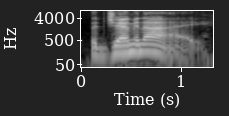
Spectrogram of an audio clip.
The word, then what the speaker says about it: Gem-In-I: that we can grow the Gemini I came up with the name Gemini podcast not only because I'm a Gemini baby but the word Gemini I has three syllables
